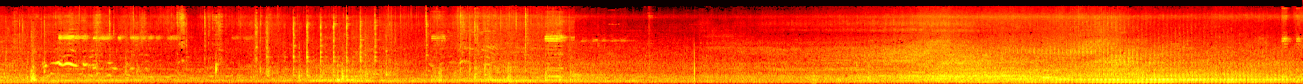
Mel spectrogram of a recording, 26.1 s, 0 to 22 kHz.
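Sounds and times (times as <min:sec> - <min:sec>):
vehicle engine running: 0:20.2 - 0:25.8.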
